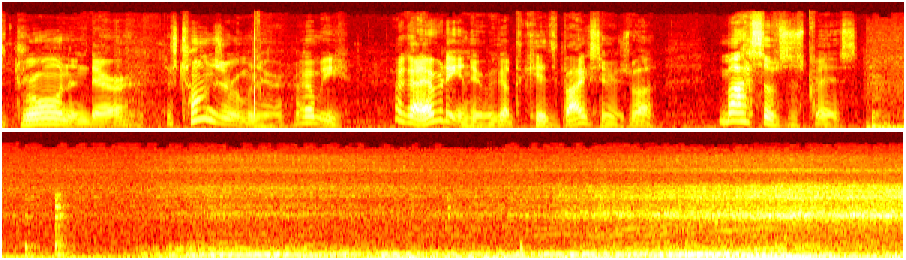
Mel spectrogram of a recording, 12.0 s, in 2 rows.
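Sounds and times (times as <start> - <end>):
car engine running: 5.8 - 12.0.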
